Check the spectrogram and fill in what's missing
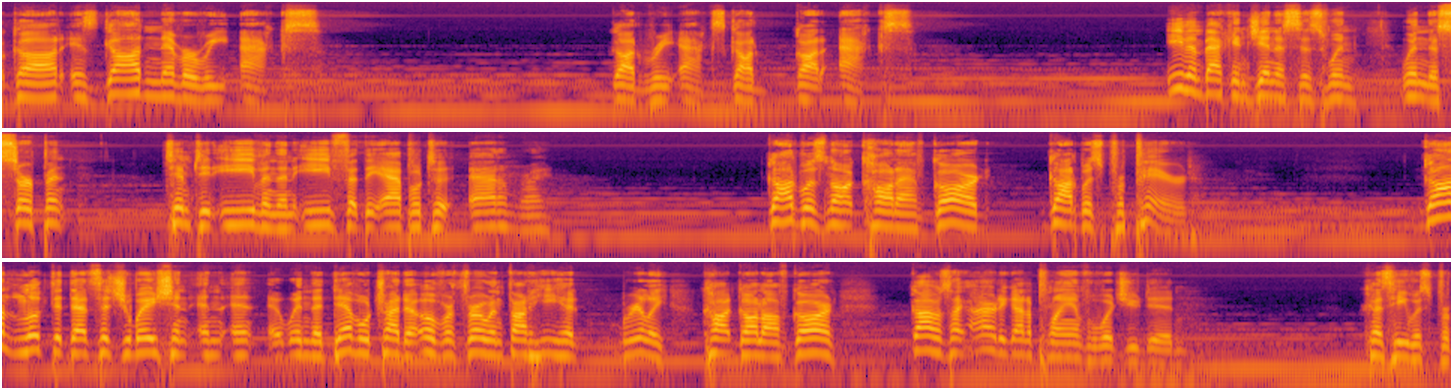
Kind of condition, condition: setting, large echoing room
